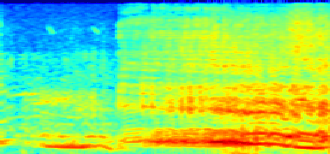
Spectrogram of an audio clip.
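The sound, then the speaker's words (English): A lion's roar played back from a video: deep, loud, drawn-out growling roars that continue without a break, with no voices. “Miguel just pulled up a YouTube video of a lion roaring”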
